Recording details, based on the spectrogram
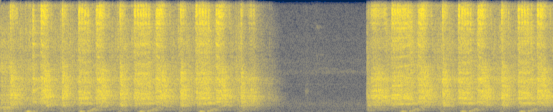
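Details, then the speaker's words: Freshly installed starter, test with a charged battery before the engine guard goes on: strong, even cranking bursts about two and a half per second, a short pause, then the same again. The starter spins properly. "now we're going to try putting power to the starter we should hear the starter motor to turn over that's what we're hoping to hear"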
